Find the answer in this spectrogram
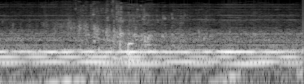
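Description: Logo intro music: a held ambient synth chord, with a rushing sound effect that swells and peaks about a second in.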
